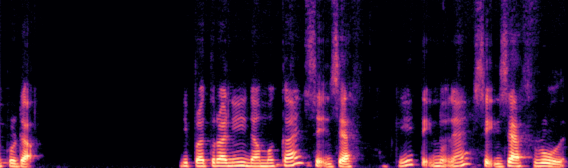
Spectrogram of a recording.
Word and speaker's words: Saytzeff: Di peraturan ini dinamakan Sitzeff. Okay, take note Sitzeff rule. Tengok ejaan dia.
